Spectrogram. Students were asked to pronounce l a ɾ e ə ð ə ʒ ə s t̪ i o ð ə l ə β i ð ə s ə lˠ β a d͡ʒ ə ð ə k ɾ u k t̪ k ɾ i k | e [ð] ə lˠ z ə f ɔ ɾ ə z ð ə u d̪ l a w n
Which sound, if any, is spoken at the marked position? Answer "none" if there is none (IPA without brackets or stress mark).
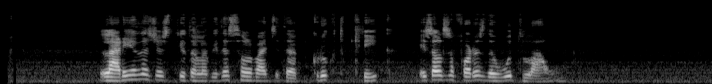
z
